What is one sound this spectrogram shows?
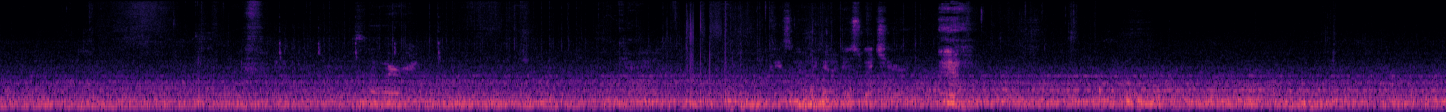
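A car engine hums steadily while driving on a highway.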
